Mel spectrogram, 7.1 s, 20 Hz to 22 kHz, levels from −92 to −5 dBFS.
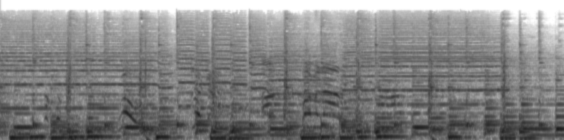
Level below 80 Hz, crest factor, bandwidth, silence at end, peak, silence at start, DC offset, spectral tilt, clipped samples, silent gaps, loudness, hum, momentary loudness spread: -36 dBFS; 12 dB; 16.5 kHz; 0 s; -8 dBFS; 0 s; under 0.1%; -4.5 dB/octave; under 0.1%; none; -19 LUFS; none; 2 LU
